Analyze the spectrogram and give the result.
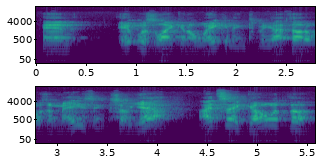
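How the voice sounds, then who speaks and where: Guesting on an interview, the museum's middle-aged American president and CEO keeps things casual and playful, answering through anecdotes. He has a high-pitched, slightly bright voice; the recording is echoey and a little dull.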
